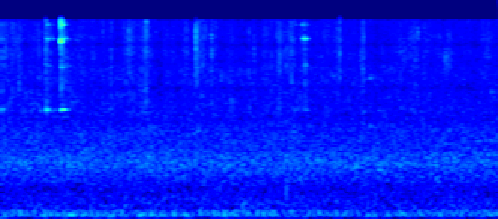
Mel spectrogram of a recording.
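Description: Faint outdoor background: a low steady rumble with a few light, brief clicks and rustles scattered through it.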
